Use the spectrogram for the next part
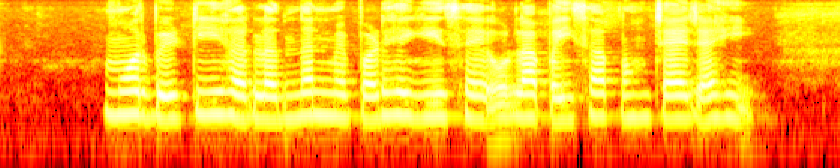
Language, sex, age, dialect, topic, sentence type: Chhattisgarhi, female, 41-45, Northern/Bhandar, banking, question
